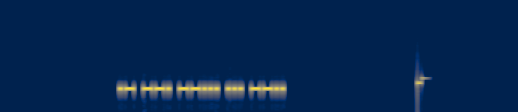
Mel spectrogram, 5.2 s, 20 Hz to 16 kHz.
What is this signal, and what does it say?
Morse code, heard as a keyed tone, about 38 wpm, 700 Hz. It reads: AG7SZ
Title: USA Call Signs - 5 Characters - 4x Character Spacing - 40wpm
